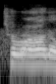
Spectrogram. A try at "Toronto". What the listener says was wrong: No, there is no second T in Toronto. It's Toronto. Yeah, no, the natives don't call it that.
